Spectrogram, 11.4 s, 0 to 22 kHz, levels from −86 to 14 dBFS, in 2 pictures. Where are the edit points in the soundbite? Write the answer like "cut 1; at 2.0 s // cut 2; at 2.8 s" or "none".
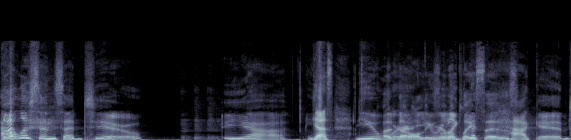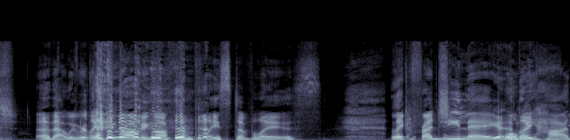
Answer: cut 1; at 3.5 s // cut 2; at 9.8 s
